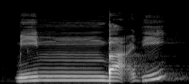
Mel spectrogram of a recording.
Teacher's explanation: nun sukun bertemu ba maka dua harakat iqlab samar dengung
